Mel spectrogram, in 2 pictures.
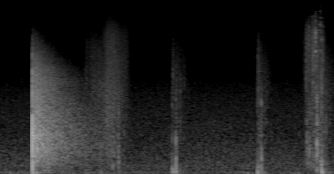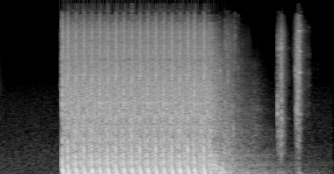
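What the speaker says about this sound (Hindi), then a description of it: "पीछे से भी गोलियाँ चल रही होती है" Gunfire in PUBG Mobile: a few scattered single shots and a loud near explosive crack, then a sustained rapid automatic burst lasting about two seconds, followed by two more sharp shots.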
